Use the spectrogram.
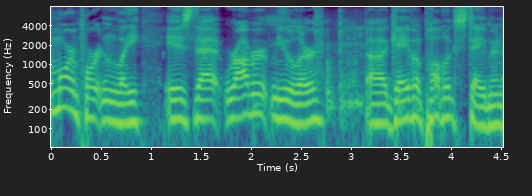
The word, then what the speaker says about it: Mueller: importantly is that Robert Mueller gave a public statement or Muller his name is spelled just like the old Mueller Airport here in Austin so that's his fault not mine Robert Muller gave his gave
